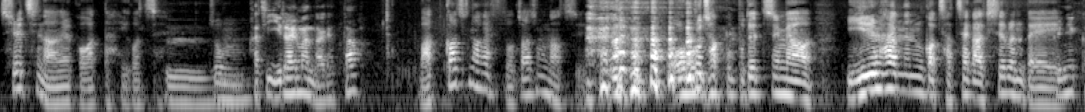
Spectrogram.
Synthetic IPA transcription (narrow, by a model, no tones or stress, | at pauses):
ɕʰiɭt͡ɕʰinanɯɭk͈ʌk͈at̚t͈aiɡʌ̰d͡ʑʰit͡ɕ͈omkat͡ɕʰiiɾaɭmanːaɡet̚t͈a | ma̰t̚k͈ad͡ʑinaɡe̞s͈ʌt͡ɕ͈ad͡ʑɯŋnad͡ʑḭ | ʌɾut͡ɕak̚k͈upudet͡ɕ͈ʰimjʌn | iɭɦanɯnɡʌt̚t͡ɕ͈at͡ɕʰe̞ɡaɕ͈ʰiɾɯnde̞ɯɲik͈a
